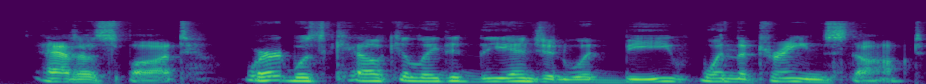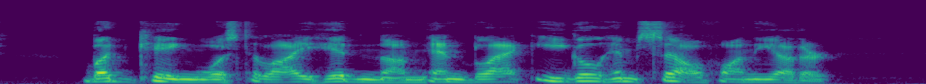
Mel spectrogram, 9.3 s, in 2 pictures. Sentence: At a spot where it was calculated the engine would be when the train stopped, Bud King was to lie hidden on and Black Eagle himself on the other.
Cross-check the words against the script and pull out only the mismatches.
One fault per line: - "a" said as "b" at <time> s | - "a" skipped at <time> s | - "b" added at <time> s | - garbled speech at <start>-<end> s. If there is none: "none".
none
